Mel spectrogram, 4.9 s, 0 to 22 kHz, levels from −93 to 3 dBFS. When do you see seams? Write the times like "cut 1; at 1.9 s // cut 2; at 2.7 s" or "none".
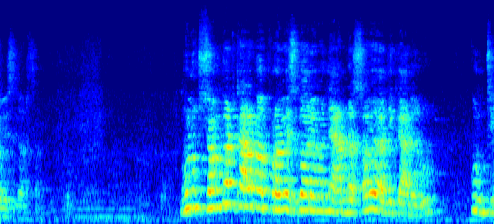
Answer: none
